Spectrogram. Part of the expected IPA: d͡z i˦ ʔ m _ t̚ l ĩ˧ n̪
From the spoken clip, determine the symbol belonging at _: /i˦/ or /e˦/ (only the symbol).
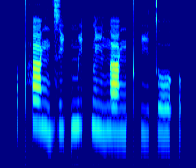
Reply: i˦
